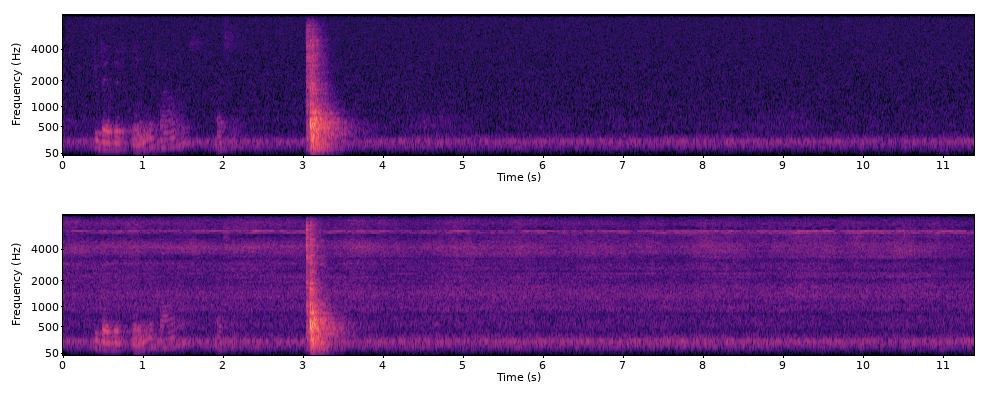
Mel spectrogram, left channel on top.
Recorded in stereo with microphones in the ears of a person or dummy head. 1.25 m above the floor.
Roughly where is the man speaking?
Right.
